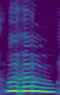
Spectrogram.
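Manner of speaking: very high yelping hoo hoo; high squeaky hoot. Retold or imitated. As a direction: squeak out a hoot as your stomach gets poked. Poked in stomach each time.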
